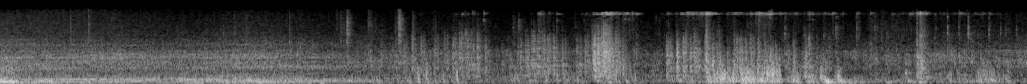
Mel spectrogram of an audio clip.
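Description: Small passenger boat under way at sea: its engine runs steadily under a loud rush of wind and water, with scattered knocks and rattles from the hull and canopy frame on choppy water.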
